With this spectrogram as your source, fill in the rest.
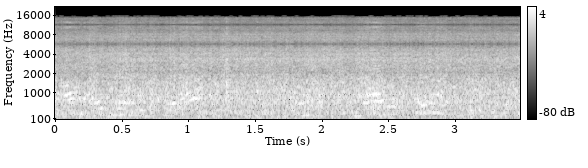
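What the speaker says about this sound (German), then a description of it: "Und jetzt gibt es hier sogar noch einen Wasserfall." A waterfall rushes steadily along a mountain valley stream off the Pamir Highway, a constant broad hiss of falling water with no breaks, close and fairly loud.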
